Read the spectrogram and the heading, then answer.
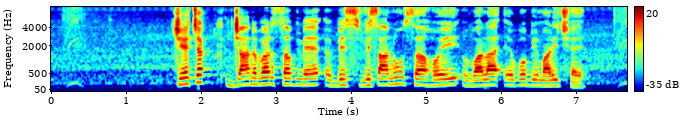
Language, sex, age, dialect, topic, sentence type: Maithili, male, 18-24, Bajjika, agriculture, statement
